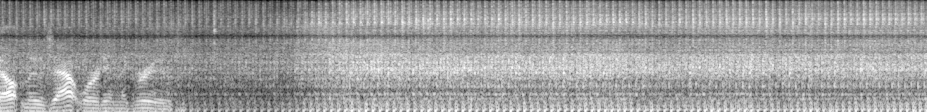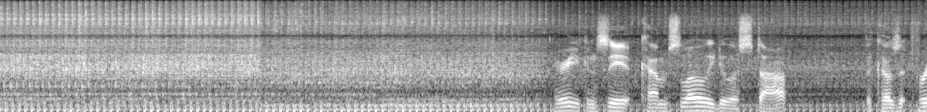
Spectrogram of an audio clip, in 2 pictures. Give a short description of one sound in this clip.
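A small engine runs with a steady, rapid chugging.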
